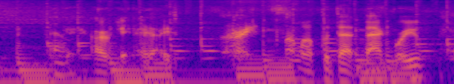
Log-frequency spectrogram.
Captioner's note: stammers; chuckling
